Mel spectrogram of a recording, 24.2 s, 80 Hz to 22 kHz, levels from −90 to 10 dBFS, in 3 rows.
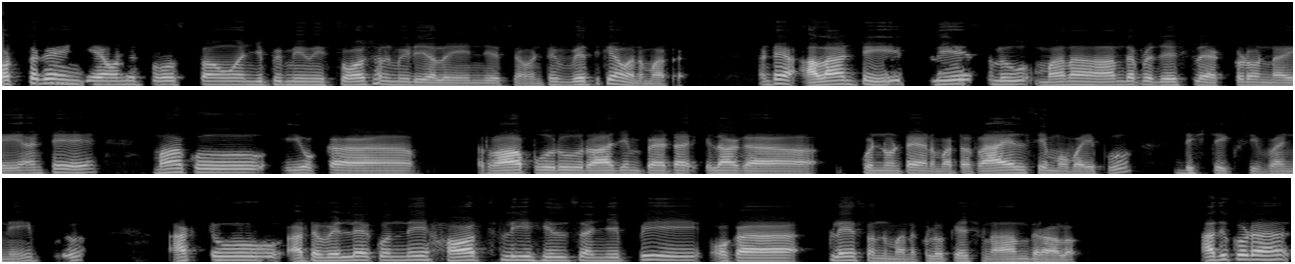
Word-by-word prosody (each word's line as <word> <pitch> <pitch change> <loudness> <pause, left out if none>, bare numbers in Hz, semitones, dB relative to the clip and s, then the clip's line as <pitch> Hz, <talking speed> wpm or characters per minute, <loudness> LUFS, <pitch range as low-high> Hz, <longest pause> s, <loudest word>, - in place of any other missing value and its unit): కొత్తగా 205 +5 +4
ఇంకేమైనా 165 -1 +1
చూస్తాం 160 -1 -1
అని 150 - -4
చెప్పి, 155 +2 -4
మేము 145 -1 -3
ఈ - - -21
సోషల్ 155 +1 +1
మీడియా‌లో 130 -4 -1
ఏం 115 - -9
చేసామంటే 110 +2 -7
వెతికామన్నమాట. 155 - 0 0.5
అంటే 175 +6 +2 0.2
అలాంటి 165 0 +6 0.3
ప్లేసులు 175 -1 -1 0.3
మన 145 +2 +1 0.2
ఆంధ్రప్రదేశ్‌లో 145 -2 -1
ఎక్కడున్నాయి? 120 -3 -3
అంటే 160 +5 -3 0.6
మాకు 170 0 +1 0.5
ఈ 135 - -6
యొక్క 135 - -6 1.0
రాపూరు, 135 +1 +5 0.2
రాజంపేట 125 0 +1 0.2
ఇలాగ 125 0 +2 0.7
కొన్ని 120 - -4
ఉంటాయన్నమాట. 115 -4 -2
రాయలసీమ 130 -1 +3
వైపు 105 +7 -5 0.4
డిస్ట్రిక్ట్స్ 120 -1 -8
ఇవన్నీ 110 0 -7
ఇప్పుడు 145 - -9 0.7
అటు, 160 +2 -2 0.5
అటు - - +2
వెళ్ళేకొద్దీ 170 +2 +1
హార్స్‌లి 175 +3 +4
హిల్స్ 155 -2 -3
అని 150 0 -6
చెప్పి, 155 +6 -3 0.4
ఒక 145 - +2 0.5
ప్లేస్ 165 0 0
ఉంది 125 -3 -8
మనకు 110 +2 -8
లొకేషన్ 120 -2 -6
ఆంధ్రాలో. 110 -4 -1 0.8
అది 205 - +1
కూడా 200 -2 +6
145 Hz, 115 wpm, -23 LUFS, 125-165 Hz, 1.0 s, అలాంటి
